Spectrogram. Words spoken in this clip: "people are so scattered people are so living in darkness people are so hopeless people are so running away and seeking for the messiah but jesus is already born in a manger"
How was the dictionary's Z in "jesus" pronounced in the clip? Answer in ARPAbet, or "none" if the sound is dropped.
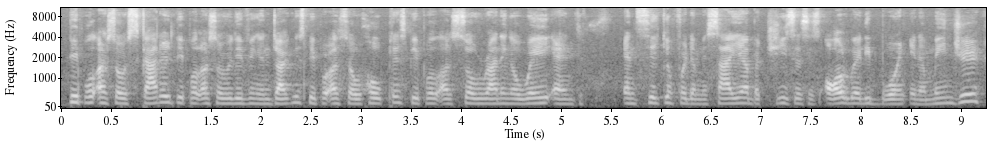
S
